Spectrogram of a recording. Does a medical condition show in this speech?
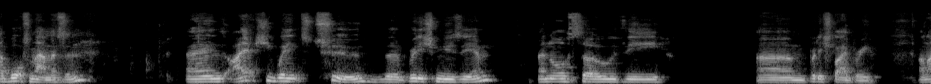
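No.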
